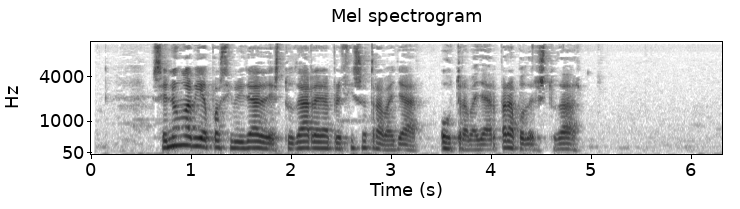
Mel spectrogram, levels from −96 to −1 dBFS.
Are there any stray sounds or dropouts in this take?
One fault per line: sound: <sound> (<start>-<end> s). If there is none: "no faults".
no faults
